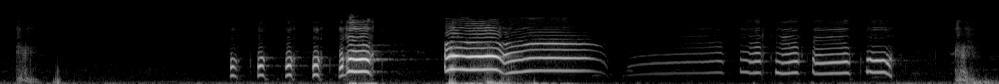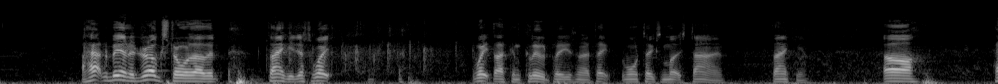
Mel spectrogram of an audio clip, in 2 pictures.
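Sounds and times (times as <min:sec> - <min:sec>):
man's voice imitating barnyard fowl clucks, squawks and gobbling: 0:02.3 - 0:10.2
speech: 0:10.9 - 0:13.4, 0:14.8 - 0:18.2, 0:18.8 - 0:19.3.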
